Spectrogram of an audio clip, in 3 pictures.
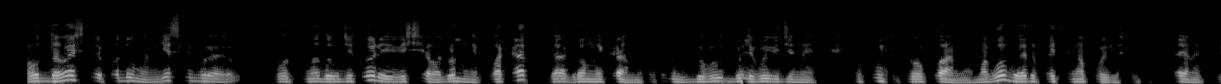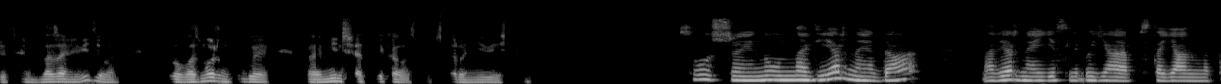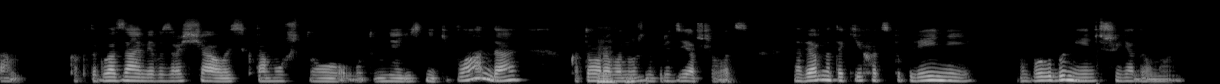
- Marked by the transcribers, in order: distorted speech; tapping
- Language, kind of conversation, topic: Russian, advice, Как говорить ясно и кратко во время выступлений перед группой, без лишних слов?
